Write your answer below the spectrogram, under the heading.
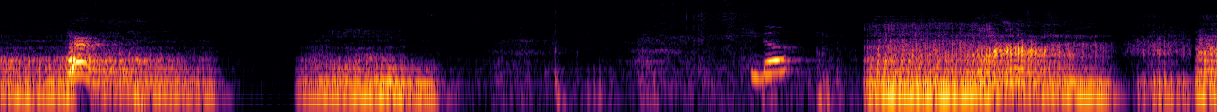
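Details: Labrador retriever; growl; anger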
